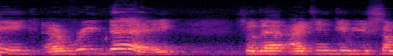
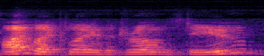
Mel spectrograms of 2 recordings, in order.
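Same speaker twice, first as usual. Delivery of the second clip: lightly voiced Patrick; 4 semitones lower, 5 dB quieter than usual. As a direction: slightly lower dopey starfish. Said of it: "Patrick's funny too".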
